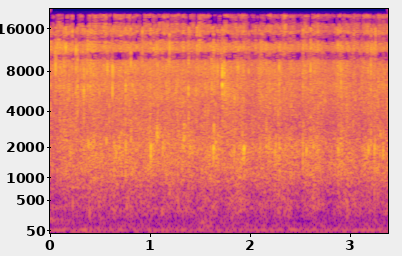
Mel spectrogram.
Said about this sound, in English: please give one more round of applause to all of our speakers here today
